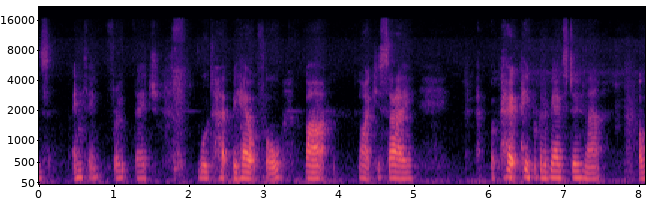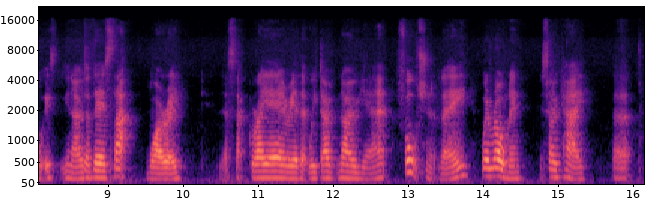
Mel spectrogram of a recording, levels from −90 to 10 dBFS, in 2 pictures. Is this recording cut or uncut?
cut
